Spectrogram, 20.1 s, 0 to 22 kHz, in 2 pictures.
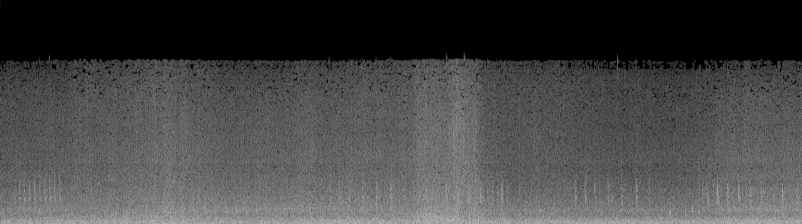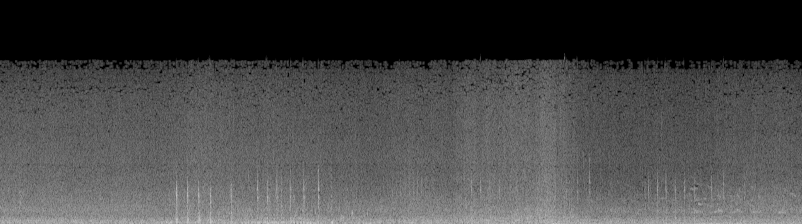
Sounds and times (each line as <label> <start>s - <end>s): Pirate Ship at Bay 0.0s - 20.0s
ocean 0.0s - 20.0s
